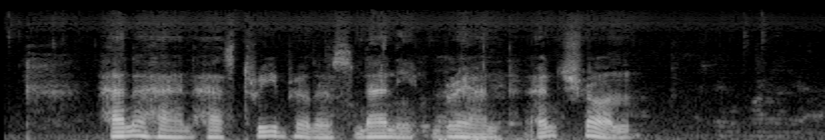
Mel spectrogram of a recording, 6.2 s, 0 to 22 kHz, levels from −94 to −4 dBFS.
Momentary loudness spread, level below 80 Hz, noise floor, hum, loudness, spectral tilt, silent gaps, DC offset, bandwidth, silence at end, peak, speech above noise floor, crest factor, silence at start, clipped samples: 19 LU; -52 dBFS; -62 dBFS; none; -34 LUFS; -7 dB/octave; none; under 0.1%; 16 kHz; 0.45 s; -14 dBFS; 29 dB; 22 dB; 0.2 s; under 0.1%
